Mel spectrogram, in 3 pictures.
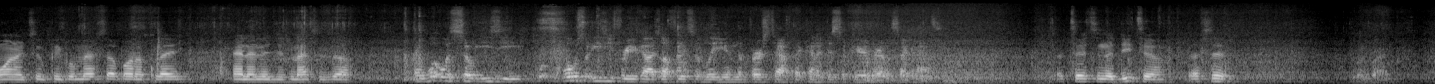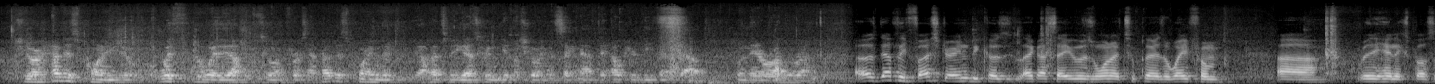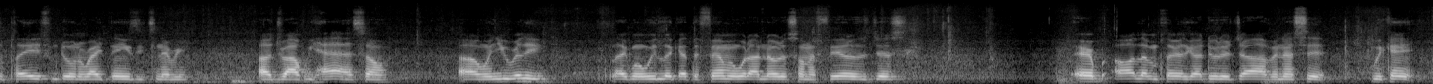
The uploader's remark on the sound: Post-game press conference. At Folsom Field.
